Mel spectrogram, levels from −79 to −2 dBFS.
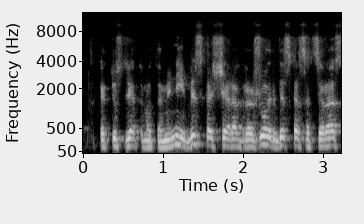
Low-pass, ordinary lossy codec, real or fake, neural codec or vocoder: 7.2 kHz; Opus, 16 kbps; real; none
